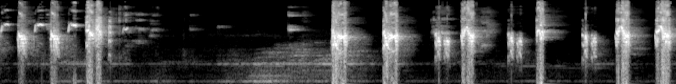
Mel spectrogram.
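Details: Energetic long-tailed shrike lure song with mimicked fillers: harsh squealing bursts, a brief lull with faint background noise, then loud rasping notes and thin whistles in an uneven sequence.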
